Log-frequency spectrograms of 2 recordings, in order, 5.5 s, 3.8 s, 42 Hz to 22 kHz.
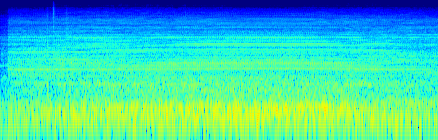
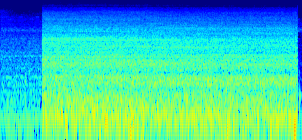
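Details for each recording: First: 2005 Lexus GX470 at 276,513 miles, idling: the dash blower motor gives a loud, rough droning roar that has grown louder over months and sometimes won't run without kicking the panel. Worn blower motor, replaced with the cabin filter. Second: 2005 Lexus GX470, 276,513 miles, after replacing the noisy blower motor: smooth, even whoosh of air starting and stopping cleanly, no rattle, ticking or squeal, airflow stronger than in months; normal blower operation.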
